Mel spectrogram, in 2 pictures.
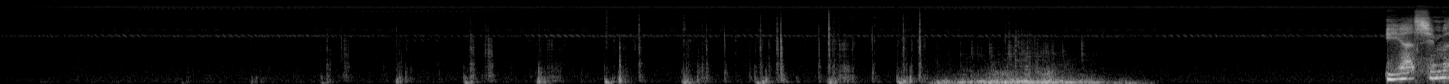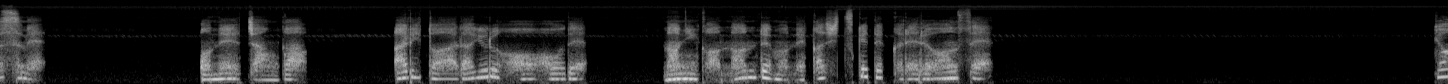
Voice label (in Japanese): お姉ちゃんが耳かきしながら寝かし付けてくれる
